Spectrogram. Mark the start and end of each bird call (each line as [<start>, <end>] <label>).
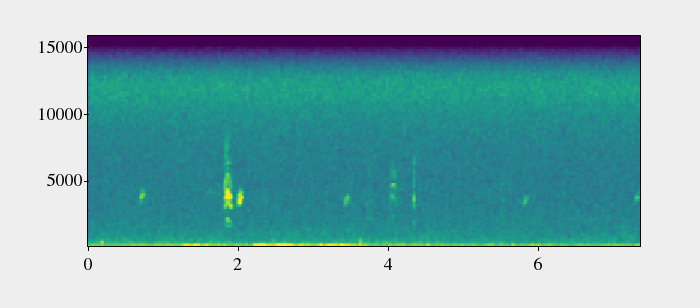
[0.68, 0.78] Hawaii Amakihi (Chlorodrepanis virens)
[1.78, 2.08] Hawaii Amakihi (Chlorodrepanis virens)
[3.38, 3.48] Hawaii Amakihi (Chlorodrepanis virens)
[3.98, 4.08] Hawaii Amakihi (Chlorodrepanis virens)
